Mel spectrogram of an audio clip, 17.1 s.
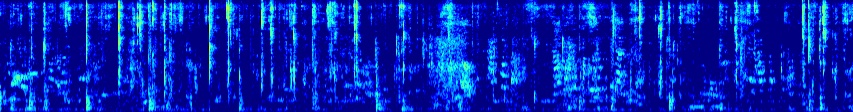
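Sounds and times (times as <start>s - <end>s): people chewing food: 0.0s - 17.0s
wet mouth clicks: 16.0s - 17.0s.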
